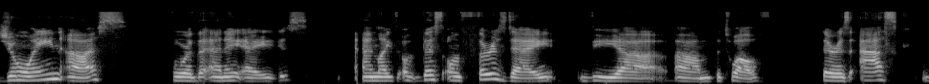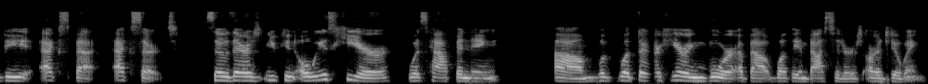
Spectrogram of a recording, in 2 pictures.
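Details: Adult woman with aphasia after a stroke caused by moyamoya disease at age 37; the stroke happened while she was asleep, her left side was affected first, and aphasia began December 2022.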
